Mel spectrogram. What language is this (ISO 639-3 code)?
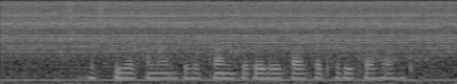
hne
